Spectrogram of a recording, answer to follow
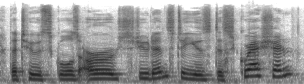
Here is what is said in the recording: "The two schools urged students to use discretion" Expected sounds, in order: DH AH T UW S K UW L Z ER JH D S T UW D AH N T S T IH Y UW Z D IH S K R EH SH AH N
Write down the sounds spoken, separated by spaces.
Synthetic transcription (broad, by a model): DH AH T UW S K UW L Z ER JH S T UW D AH N T S T IH Y UW Z D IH S K R EH SH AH N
